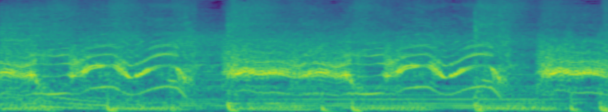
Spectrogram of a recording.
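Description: A novelty car alarm, set off when anyone approaches the car, made of a loud, melodic human scream, a high wavering wail that swoops up and down and loops twice in a steady cycle, with no talking.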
